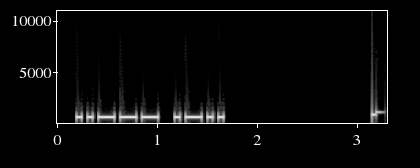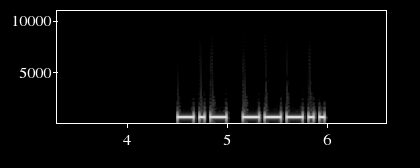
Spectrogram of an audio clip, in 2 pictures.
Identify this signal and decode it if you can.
Morse code, heard as a keyed tone, about 22 wpm, 700 Hz. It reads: 2 L K 8
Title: Single-Letter Single-Number 22wpm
